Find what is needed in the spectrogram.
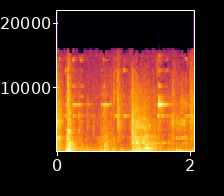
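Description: Large mastiff-type dog whimpering and shuffling on a tile floor as it begs for a treat held out of reach, in a few short, soft sounds.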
